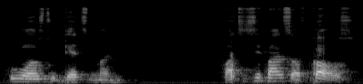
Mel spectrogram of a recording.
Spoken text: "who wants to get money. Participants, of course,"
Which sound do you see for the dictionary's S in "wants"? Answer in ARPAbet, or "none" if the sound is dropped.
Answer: S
